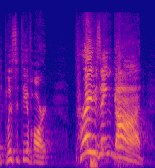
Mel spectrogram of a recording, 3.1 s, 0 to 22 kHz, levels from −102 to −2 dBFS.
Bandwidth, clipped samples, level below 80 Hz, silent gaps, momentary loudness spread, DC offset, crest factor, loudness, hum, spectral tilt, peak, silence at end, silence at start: 16.5 kHz; under 0.1%; -58 dBFS; none; 19 LU; under 0.1%; 20 dB; -28 LUFS; none; -3 dB/octave; -10 dBFS; 0.3 s; 0 s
